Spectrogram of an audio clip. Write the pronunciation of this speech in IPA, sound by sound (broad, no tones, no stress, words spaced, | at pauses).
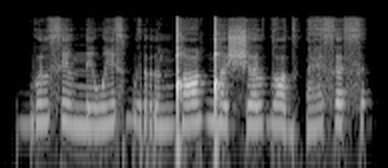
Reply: bulsilni wisbə̤ru ŋ͡ǃɑŋ͡ǃə ʃəldɔd ʔæ̤səs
